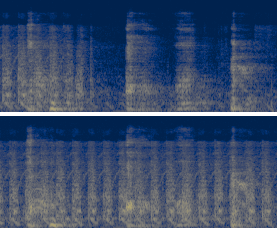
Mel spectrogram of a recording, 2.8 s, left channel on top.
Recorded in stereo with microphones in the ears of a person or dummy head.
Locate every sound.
0.3 s throat clearing: 25° right (ahead or behind), 2 m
